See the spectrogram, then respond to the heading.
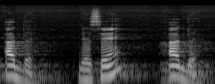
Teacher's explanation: تو جو آگے تا کا مخرج پڑھے تھے وہی دال کا مخرج ہے، یعنی زبان کا سرا اور اوپر کے بڑے دونوں دانتوں کا جڑ، اوپر کے بڑے دونوں دانتوں کی جڑ، وہاں سے مل کر کے دال ادا ہوتا ہے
